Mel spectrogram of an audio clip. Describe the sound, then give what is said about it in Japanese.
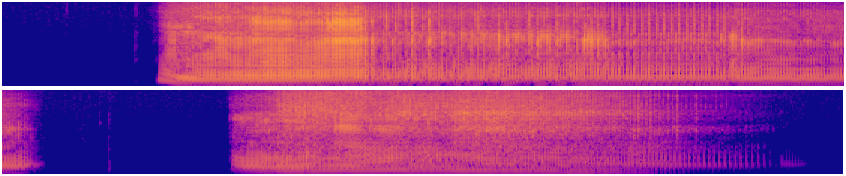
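Two long, loud, close-up fart sounds in a row, the first a sustained buzzing blast of over two seconds, then a pause and a second rippling one that sputters out. “でもこれでとどめえ、くっせえおならも近距離で食らえもじゃん。”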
